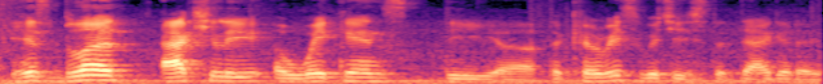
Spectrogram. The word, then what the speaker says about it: Keris: So the Malay word for that is Keris. Mhm. So in English you can call it Chris.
